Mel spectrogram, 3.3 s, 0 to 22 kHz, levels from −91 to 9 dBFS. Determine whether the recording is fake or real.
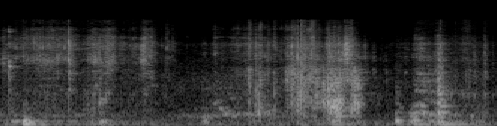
real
